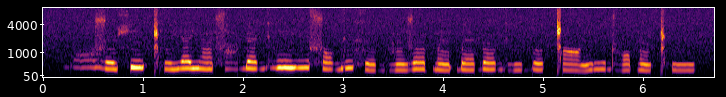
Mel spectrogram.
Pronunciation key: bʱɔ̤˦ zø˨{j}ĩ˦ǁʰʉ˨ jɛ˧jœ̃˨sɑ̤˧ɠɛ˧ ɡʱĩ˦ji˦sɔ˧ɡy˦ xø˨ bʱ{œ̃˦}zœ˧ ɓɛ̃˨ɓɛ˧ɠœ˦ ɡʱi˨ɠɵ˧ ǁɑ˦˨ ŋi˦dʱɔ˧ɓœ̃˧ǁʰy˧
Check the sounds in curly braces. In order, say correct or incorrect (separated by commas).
incorrect, incorrect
